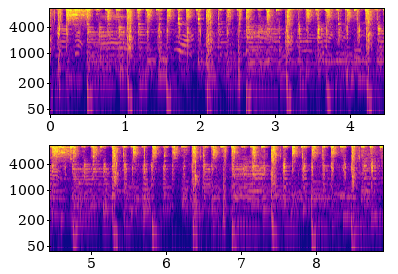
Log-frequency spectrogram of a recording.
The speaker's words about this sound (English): Bringing the instruments to the forefront. Introduce the now legendary hand clap.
